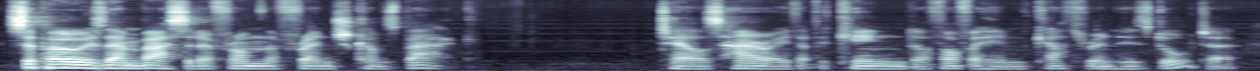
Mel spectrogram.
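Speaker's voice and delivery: rousing, declamatory verse reading; Shakespearean Chorus. Acted. Chorus urging the audience to imagine the fleet, declaiming. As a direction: paint the scene for the audience, leaning into key words.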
